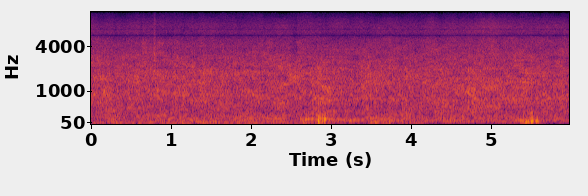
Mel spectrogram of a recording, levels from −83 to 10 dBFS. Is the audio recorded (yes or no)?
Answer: no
